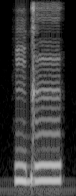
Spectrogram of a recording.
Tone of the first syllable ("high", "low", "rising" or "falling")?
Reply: low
